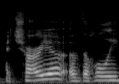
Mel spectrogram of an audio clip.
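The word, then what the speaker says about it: ācārya: as the achar acharya is that how you say it again C is pronounced CH okay acharya of the Holy Name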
